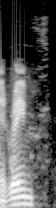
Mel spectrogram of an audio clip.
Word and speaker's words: Reims: El, el el equipo de Francia donde jugaron, este, el Reims, perdón, con M, Reims,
